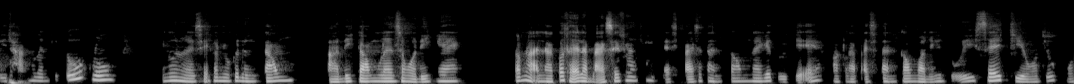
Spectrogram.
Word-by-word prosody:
đi 150 - -7
thẳng - - -3
lên 165 -1 -6
cái 195 - -20
tuốt 250 +8 +4
luôn. 210 +1 +3 0.5
Nhưng 165 - -4
có - - +3
người 140 -5 +1
sẽ 140 - -3
có 165 - 0
những 160 -1 0
cái 170 - +1
đường 140 -1 -1
cong, 165 +5 +2 0.3
à, 125 - +2
đi 135 +3 +1
cong 140 0 +5
lên 140 0 +4
xong 145 -1 +1
rồi 125 - +2
đi 130 +2 0
ngang. 150 0 +1 0.6
Tóm 180 - +1
lại 180 - +5
là 135 -1 +3
có 185 - +3
thể 170 - +6
là 150 - +7
bạn 115 -4 +4
sẽ 155 +3 +5
khăng 180 -1 -1 0.3
bạn 110 - -5
bạn 120 +1 +2
sẽ 160 - -8
thành 140 -4 -4
công 145 0 -4
ngay 145 -1 0
cái 160 - +1
tuổi 120 - -5
trẻ, 170 +3 -1
hoặc 130 0 -8
là 120 - -3
bạn - - -4
sẽ - - -11
thành 135 -3 -1
công 135 0 0
vào 130 -2 +2
những 120 +3 -6
cái 145 - -4
tuổi 145 +6 -3
xế 175 +2 +6
chiều 130 -8 -1
một 125 - -6
chút, 175 +3 -5
hoặc 125 - -11
145 Hz, 315 wpm, -23 LUFS, 130-165 Hz, 0.6 s, là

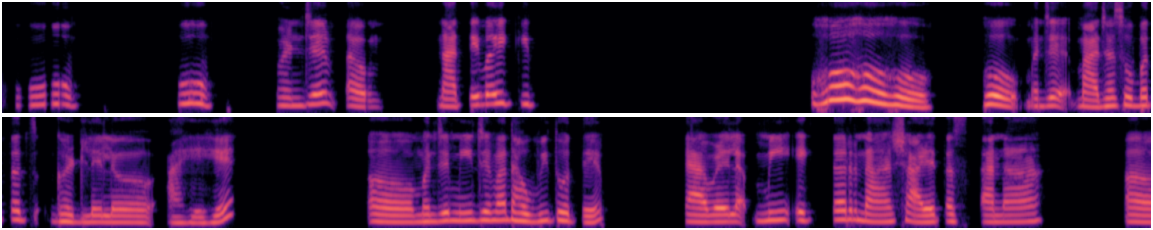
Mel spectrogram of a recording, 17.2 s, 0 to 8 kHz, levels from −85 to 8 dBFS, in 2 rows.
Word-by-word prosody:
खूप, 235 +1 -7 0.8
खूप 265 -4 -2 0.5
म्हणजे 220 +5 -1 0.2
अ, 200 -3 0 0.6
नातेवाईक 230 +7 +1
किती 250 -3 -6 2.1
हो, 370 +8 +8
हो, 335 -5 +8
हो, 200 -9 +4 0.4
हो. 235 -5 +6
म्हणजे 205 +1 -2
माझ्यासोबतच 215 +4 -1
घडलेलं 175 -2 -1 0.2
आहे 155 0 -6
हे. 170 - -1 1.0
अ, - - -3 0.3
म्हणजे 190 +3 0
मी 215 0 0
जेव्हा 225 0 +2
10 210 -1 0
होते 180 -6 0 0.6
त्यावेळेला 185 0 +2
मी 225 +3 -1
एकतर 240 +2 -1
ना 190 -4 0
शाळेत 185 -3 +1
असताना 180 -1 -3 0.7
अ, - - -4
210 Hz, 95 wpm, -24 LUFS, 185-235 Hz, 2.1 s, हो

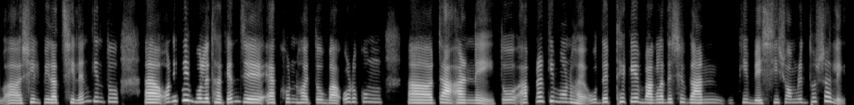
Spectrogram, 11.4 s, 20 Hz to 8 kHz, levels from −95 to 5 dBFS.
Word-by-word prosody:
আ - - +2 0.2
শিল্পীরা 240 -2 0
ছিলেন। 235 -2 -4
কিন্তু 300 -3 -9 0.5
আ - - +9 0.2
অনেকেই 350 +8 +1
বলে 275 -1 +3
থাকেন 245 +3 +1
যে 260 - +4 0.3
এখন 270 +3 -9
হয়তো 235 -1 -3
বা 205 - +6
ওরকম 285 0 -7 0.5
আ - - +6 0.4
টা 235 - +8 0.2
আর 220 - +5
নেই। 180 -6 -1 0.2
তো - - -5 0.3
আপনার 315 +8 -3
কি 350 - -1
মনে 275 -2 -4
হয় 170 -2 0
ওদের 270 +4 -2
থেকে 295 0 -2 0.2
বাংলাদেশের 235 +4 0
গান 220 0 +4 0.5
কি 250 - -11 0.2
বেশি 200 +5 -4
সমৃদ্ধশালী? 255 +8 -5
250 Hz, 155 wpm, -23 LUFS, 230-285 Hz, 0.5 s, আ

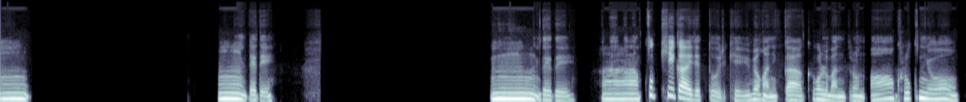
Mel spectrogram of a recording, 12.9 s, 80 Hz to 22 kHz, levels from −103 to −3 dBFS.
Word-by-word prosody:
음. 180 0 +4 2.6
음 185 -3 +5
네네. 140 -4 -6 2.9
음, 180 -2 +6
네네. 145 -2 -7 0.4
아 175 0 -1
쿠키가 260 -7 0
이제 155 -2 -4
또 140 -3 -8
이렇게 140 +4 -11
유명하니까 145 -1 -3
그걸로 165 -3 -3
만들어 135 0 -4
놓 130 - -3
아 170 +5 -3
그렇군요. 180 -5 0
170 Hz, 160 characters per minute, -18 LUFS, 145-180 Hz, 2.9 s, 음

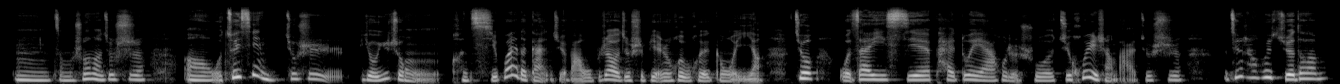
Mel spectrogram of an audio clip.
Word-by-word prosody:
嗯， 195 -2 +1
怎 195 -2 -6
么 185 - -2
说 245 +7 0
呢， 235 -4 +2
就 225 +2 -1
是， 220 -1 -3 0.4
嗯， 200 -4 +1
我 190 - -3
最 330 - +6
近 295 - +3
就 250 +2 -3
是 245 -5 -5
有 200 -4 +2
一 245 - 0
种 225 - -3
很 185 - -5
奇 180 0 +2
怪 390 - 0
的 - - +2
感 - - -5
觉 - - -8
吧， - - -5
我 - - -4
不 175 - -11
知 220 - -1
道 210 -3 +3
就 180 0 -2
是 185 - -5
别 175 -3 -2
人 170 +1 -2
会 185 - +1
不 160 - -3
会 165 -2 -1
跟 160 - -5
我 - - -2
一 - - -6
样。 - - -4 0.3
就 275 -2 +6 0.2
我 175 -1 -1
在 225 +5 +4
一 215 -1 +2
些 210 -1 +6
派 205 -1 -4
对 215 +1 +1
呀， 180 -2 -2
或 195 - -6
者 160 - -6
说 175 -1 -4
聚 185 +4 -1
会 300 +4 +2
上 210 -1 -5
吧， 215 0 -11
就 195 -1 -8
是 200 +1 -6 0.4
我 - - -10
经 335 +2 +2
常 310 -3 -6
会 325 +1 +5
觉 295 -7 +6
得 260 +2 0
210 Hz, 275 characters per minute, -25 LUFS, 185-235 Hz, 0.4 s, 最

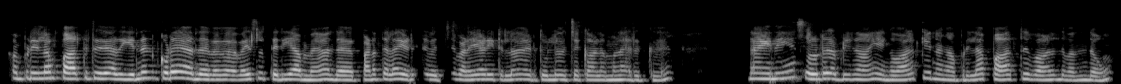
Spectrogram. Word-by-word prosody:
அப்படிலாம் 275 +1 0
பார்த்துட்டு 265 +1 +4
அது 240 -1 +3
என்னன்னு 285 +4 0
கூட 285 - +6 0.2
அந்த 240 -2 +3
வ - - +1
வ 220 - +1
வயசுல 240 +5 0
தெரியாம 225 -2 +2
அந்த 215 -2 +1 0.2
பணத்தலாம் 235 +2 +1
எடுத்து 225 +1 -8
வச்சு 210 +4 -7
விளையாடிட்டுலாம் 225 +1 -1
எடுத்து 210 0 -3
உள்ள 215 - 0
வச்ச 215 +1 -4
காலம்லாம் 205 +1 -1
இருக்கு. 195 0 -6 0.9
நான் 265 0 +1
இத 255 +1 +2
ஏன் 325 0 -8
சொல்றேன் 255 +1 +4
அப்படின்னா, 230 -1 -2 0.2
எங்க 210 -1 -1
வாழ்க்கைய 265 +6 -4
நாங்க 215 -3 -2
அப்படிலாம் 210 +5 -4
பார்த்து 220 +3 -1
வாழ்ந்து 215 +1 -1
வந்தோம். 200 0 -1
230 Hz, 170 wpm, -21 LUFS, 210-255 Hz, 0.9 s, கூட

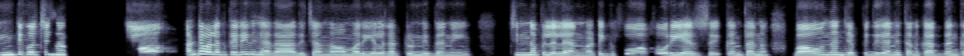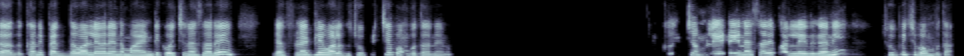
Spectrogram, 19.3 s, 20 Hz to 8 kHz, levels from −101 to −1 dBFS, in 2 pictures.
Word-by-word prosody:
ఇంటికొచ్చిన 310 +1 +2 0.9
ఆ! - - +7 0.4
అంటే 310 +7 +2
వాళ్ళకి 315 -4 +4
తెలీదు 320 +3 +1
గదా! 230 -3 0
అది 225 +1 -4
చందమామ 235 0 -2
రియల్‌గ 230 +1 -2
అట్టుండిద్దని, 210 -3 -6 0.5
చిన్న 265 0 -2
పిల్లలే 235 -5 +6
అన్నమాట. 185 -1 -6
ఇక 210 - -15
ఫో 220 - -5 0.2
ఫోర్ 240 +1 0
ఇయర్సే. 200 -6 +2
కానీ 235 +1 -4
తను 230 -1 -1 0.3
బావుందని 270 +3 +4
జెప్పిద్ది 250 -1 -3
గానీ 250 +2 +1
తనకర్థం 225 -1 -1
కాదు. 195 -1 +1
కానీ 245 +2 -2
పెద్దవాళ్ళెవరైనా 235 +1 +1
మా 210 - +1
ఇంటికొచ్చినా 235 0 -2
సరే, 240 +7 +3 0.6
డెఫినైట్లీ 255 +6 +1
వాళ్ళకి 225 -5 +1
చూపిచ్చే 260 +5 -5
పంపుతా 195 -4 -6
నేను. 155 -3 -16 2.2
కొంచెం 220 +3 -6
లేట్ 225 +3 +5
అయినా 245 +1 +3
సరే 250 +1 +1
పర్లేదు 215 -1 +2
గాని, 230 +8 +3 0.5
చూపిచ్చి 280 +3 -5
పంపుతా. 195 -5 -6
235 Hz, 130 wpm, -22 LUFS, 215-255 Hz, 2.2 s, ఆ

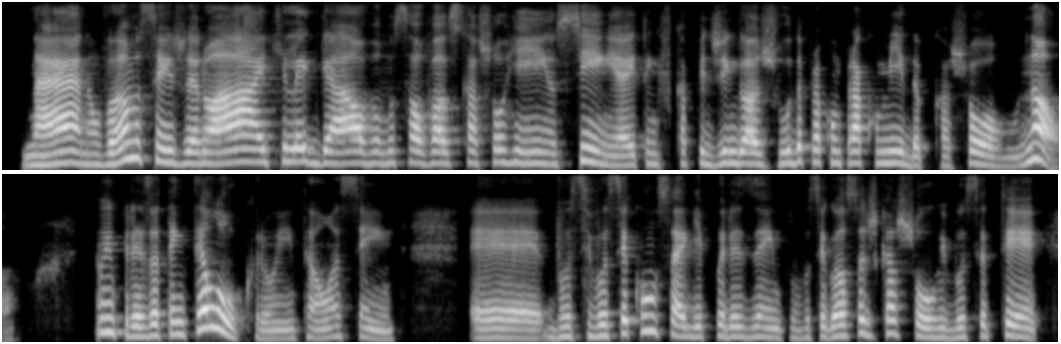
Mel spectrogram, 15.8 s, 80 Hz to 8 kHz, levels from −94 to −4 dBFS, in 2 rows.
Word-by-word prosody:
Né, 180 +5 +7
não 180 -1 -6
vamos 260 +10 +4
ser 245 -6 +1
ingênuos, 195 -1 +2
ai 220 +2 +7
que 225 +2 -6
legal, 205 -3 +2
vamos 200 +1 -8
salvar 205 -2 0
os 195 - -10
cachorrinhos 200 -2 -5
sim, 210 -2 -1
e 165 - -3
aí 165 +1 +1
tem 185 +2 -11
que 180 - -19
ficar 200 - -11
pedindo 205 +1 -3
ajuda 195 +4 0
para 220 - -1
comprar 210 -1 -1
comida 205 -4 -3
para - - -14
o - - -55
cachorro. 160 -2 -3
Não. 270 +9 +4 0.6
Uma 250 - -1
empresa 195 -6 +1
tem 220 +3 -2
que 215 - -11
ter 315 +3 +8
lucro 170 - +2
então 150 +1 -7
assim, 170 -5 -8 0.5
eh, 155 -2 -1
vo 170 +2 -4
se 175 +2 -10
você 190 +5 0
consegue 230 -9 -1
por 180 +1 -7
exemplo, 165 -3 -6
você 160 +3 -7
gosta 190 +6 +1
de 210 - -8
cachorro 195 -9 -2
e - - -7
você 165 +4 -7
ter 180 -5 -1
195 Hz, 185 wpm, -23 LUFS, 170-215 Hz, 0.6 s, ter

